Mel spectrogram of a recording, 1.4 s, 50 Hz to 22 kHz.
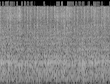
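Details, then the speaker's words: Bell & Howell 1500-2500 series autoload 16mm projector after worm gear and drive belt replacement, with the transmission gears freshly greased. Running in reverse with a smooth, even whir and hiss, no clicks or grinding; runs cleanly. "And one thing I do, you see these down in here, those are gear reduction gears. They only operate when it's in rewind."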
